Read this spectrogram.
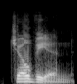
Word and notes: Jovian: American English

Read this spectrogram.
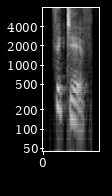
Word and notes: fictive: Indian

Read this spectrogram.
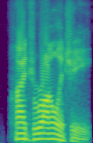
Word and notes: hydrology: American English

